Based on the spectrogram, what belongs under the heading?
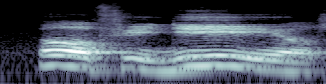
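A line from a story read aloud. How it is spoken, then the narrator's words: Inspector exclaiming. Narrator (French): s'exclama l'inspecteur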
